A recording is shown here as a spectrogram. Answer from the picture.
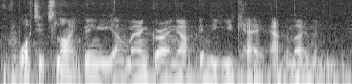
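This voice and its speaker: A man speaks at a very fast pace, his pitch fairly low. His voice is somewhat breathy. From Wales, near Cardiff. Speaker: think tank research director. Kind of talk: presentation.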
